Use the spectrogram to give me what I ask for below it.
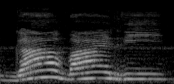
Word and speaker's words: говори: Говори di sini penekanan pada huruf I. Karena itu 2 huruf sebelumnya O yang vokal tidak mendapat penekanan, karena itu dibaca A. Говори.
